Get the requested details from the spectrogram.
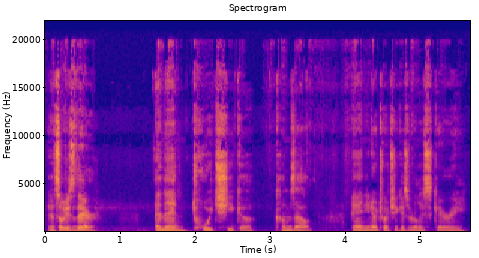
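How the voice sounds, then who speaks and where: A man's voice: mid-range voice, moderate pace, dry recording. Young male vlogger, mid-range voice, eager rambling fan chatter. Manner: excited, rambling fan talk. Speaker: channel host. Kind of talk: casual chat.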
